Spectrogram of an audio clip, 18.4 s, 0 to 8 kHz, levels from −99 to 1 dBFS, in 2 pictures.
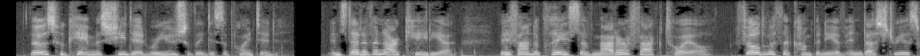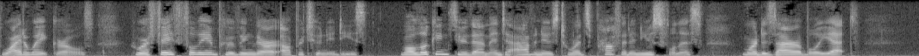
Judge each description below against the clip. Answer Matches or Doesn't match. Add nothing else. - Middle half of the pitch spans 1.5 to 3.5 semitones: Doesn't match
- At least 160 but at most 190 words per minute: Matches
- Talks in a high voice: Matches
